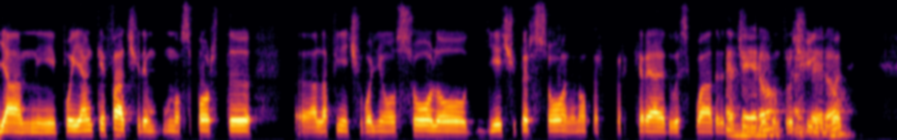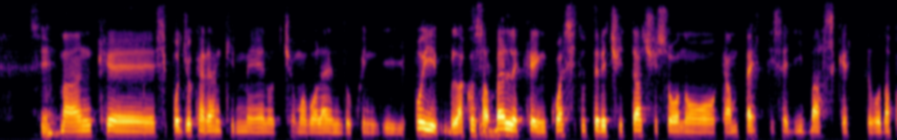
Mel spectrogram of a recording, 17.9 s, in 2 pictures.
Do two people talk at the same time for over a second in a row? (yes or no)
yes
